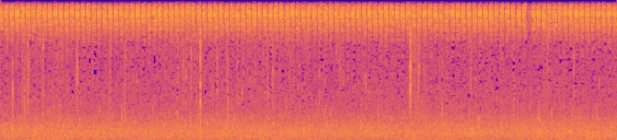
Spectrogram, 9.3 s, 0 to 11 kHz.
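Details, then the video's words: Night crickets at a riverside campfire keep up a continuous shrill high trill while the fire crackles and snaps repeatedly and river water hisses steadily underneath. "Campfire by the River at Night Ambience | 1 Hour of Crackling Fire, Crickets, Ambient Nature Sounds"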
